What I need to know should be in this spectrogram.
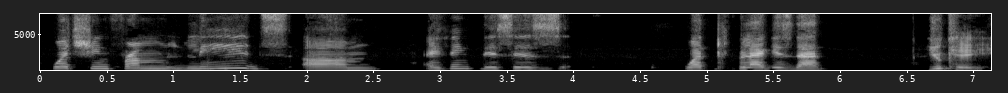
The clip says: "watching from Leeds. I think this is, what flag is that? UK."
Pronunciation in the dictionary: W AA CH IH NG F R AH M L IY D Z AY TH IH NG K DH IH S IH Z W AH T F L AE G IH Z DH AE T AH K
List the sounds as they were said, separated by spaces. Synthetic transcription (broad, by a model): W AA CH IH NG F R AH M L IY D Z AY TH IH NG K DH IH S IH Z W AH T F L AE G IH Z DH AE T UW K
